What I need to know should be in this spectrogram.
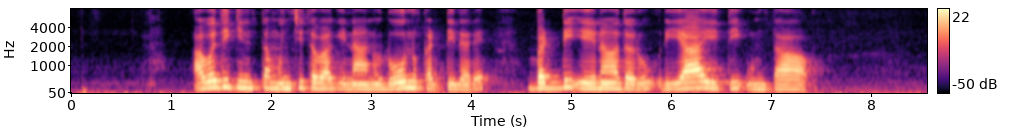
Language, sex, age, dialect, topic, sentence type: Kannada, female, 46-50, Coastal/Dakshin, banking, question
